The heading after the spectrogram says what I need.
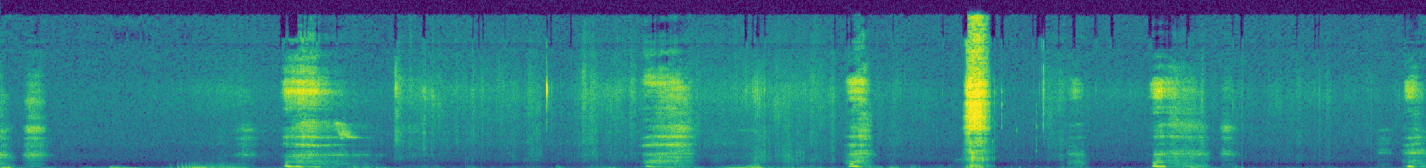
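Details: Person with a very snotty, runny nose: several wet, explosive sneezes with sniffing and congested breaths between them, followed by a nose blow.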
